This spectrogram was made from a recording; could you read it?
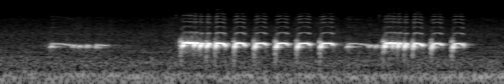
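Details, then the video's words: Zebra dove of a local strain singing to rouse other doves: a soft trill, then a long loud sequence of punchy, ringing coos with a brief purr midway, steady low hum behind. "Perkutut LOKAL Jago Mancing EMOSI Semua Jenis Burung Perkutut"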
